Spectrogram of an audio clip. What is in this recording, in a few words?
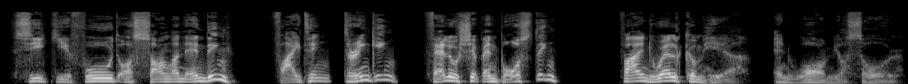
Male Nord Commander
